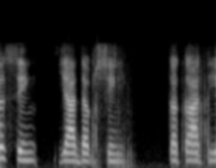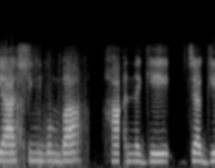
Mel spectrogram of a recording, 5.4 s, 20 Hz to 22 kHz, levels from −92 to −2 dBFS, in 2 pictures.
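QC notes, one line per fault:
0.69–0.81 s and 4.19–4.38 s, lost AMR speech frames: about 40 ms goes missing each time, which fits two dropped 20 ms frames. The decoder reuses the last good pitch and vocal tract settings at falling gain, so speech briefly fades to near silence before recovering weak or rough for a moment.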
